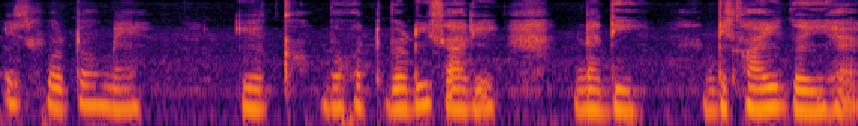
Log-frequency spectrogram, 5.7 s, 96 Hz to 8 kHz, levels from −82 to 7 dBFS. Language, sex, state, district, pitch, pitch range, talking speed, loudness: Hindi, female, Rajasthan, Bikaner, 185 Hz, 175-195 Hz, 115 wpm, -21 LUFS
